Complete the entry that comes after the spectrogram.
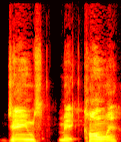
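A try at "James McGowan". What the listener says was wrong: Oh, close. Close. Close. Use the G. But it's MCC, so it's McCowan.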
